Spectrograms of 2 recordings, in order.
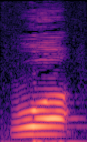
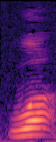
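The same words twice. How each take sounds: First: The final vowel is held a little longer. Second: The final vowel is cut off short. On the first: The speaker calls it right. "우어 약간 길게 보세요" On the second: The speaker calls it wrong. "우어 하고 버리지 마시고"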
